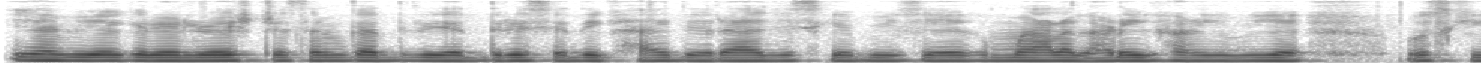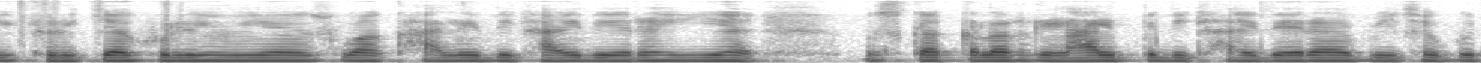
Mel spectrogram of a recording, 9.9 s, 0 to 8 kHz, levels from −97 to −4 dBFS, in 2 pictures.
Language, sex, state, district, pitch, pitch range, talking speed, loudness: Hindi, male, Maharashtra, Nagpur, 130 Hz, 130-135 Hz, 230 wpm, -36 LUFS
